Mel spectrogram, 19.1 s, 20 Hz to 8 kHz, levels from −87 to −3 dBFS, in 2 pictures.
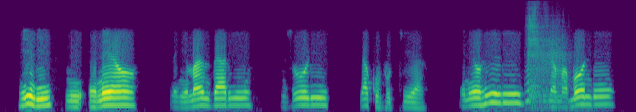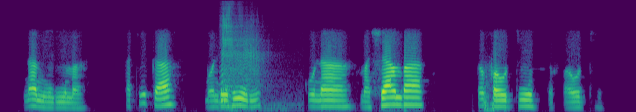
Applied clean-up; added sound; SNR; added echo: none; Fart; 16 dB; none.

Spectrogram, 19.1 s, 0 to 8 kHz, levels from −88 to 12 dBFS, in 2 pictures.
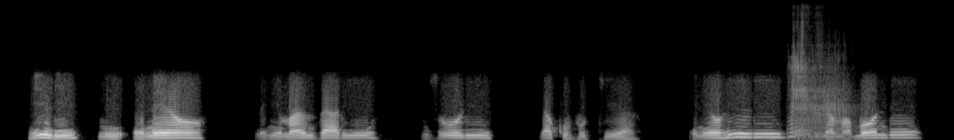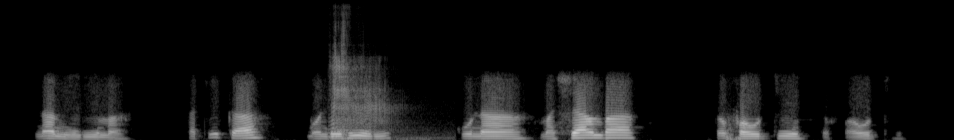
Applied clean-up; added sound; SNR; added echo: neural mask model DeepFilterNet 3.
